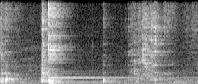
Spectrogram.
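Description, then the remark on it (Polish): Several clinks and scrapes of a spoon against a metal pot, with a soft wet slide as mushrooms and onion are tipped into a shared pot; moderately loud, no talking. “przełożę sobie już, że tak powiem, do wspólnego gara grzybki, cebulę na te grzybki i cebulę wybieram sobie mniejszy garnek, później jest łatwiej mi e, do większego przysypywać.”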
